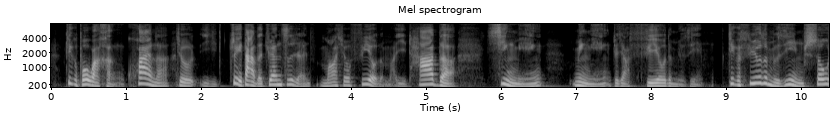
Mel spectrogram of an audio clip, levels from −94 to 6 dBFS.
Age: 50-69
